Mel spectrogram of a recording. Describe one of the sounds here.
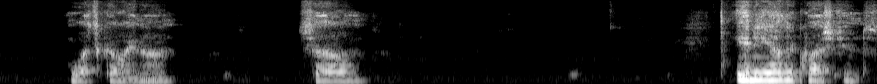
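An older man speaks calmly through an online call, in short phrases with pauses.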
